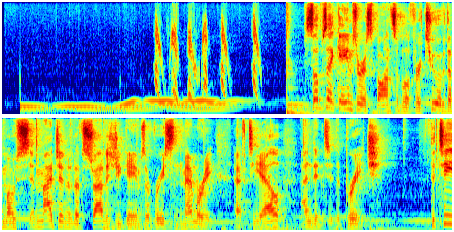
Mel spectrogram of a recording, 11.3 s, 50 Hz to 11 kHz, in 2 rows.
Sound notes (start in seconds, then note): 0.0 record scratch; 0.0 techno music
